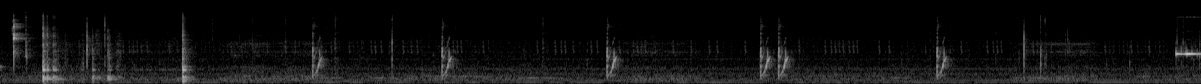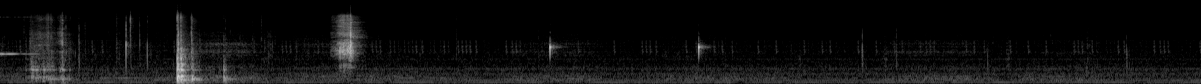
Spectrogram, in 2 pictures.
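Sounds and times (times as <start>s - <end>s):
low steady hum: 0.0s - 24.0s
phone handling clicks and knocks: 0.4s - 2.0s
short beep: 11.8s - 12.6s.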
